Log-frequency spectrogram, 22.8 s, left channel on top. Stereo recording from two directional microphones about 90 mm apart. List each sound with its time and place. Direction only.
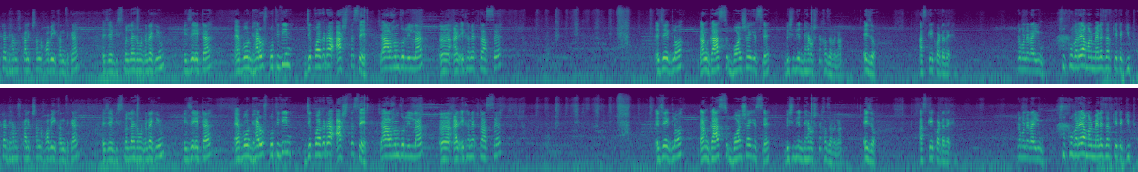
0.0 s speech: 10° left (ahead or behind)
1.1 s speech: 5° left (ahead or behind)
4.7 s a woman's voice: 25° left (ahead or behind)
13.1 s a woman's voice: 35° left (ahead or behind)
20.3 s a woman's voice: 40° left (ahead or behind)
